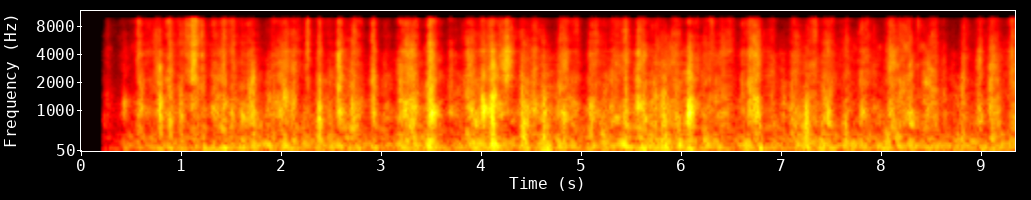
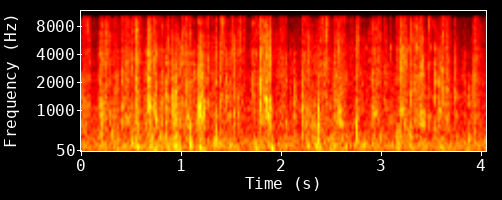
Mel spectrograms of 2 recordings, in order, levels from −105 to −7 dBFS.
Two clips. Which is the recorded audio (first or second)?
second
